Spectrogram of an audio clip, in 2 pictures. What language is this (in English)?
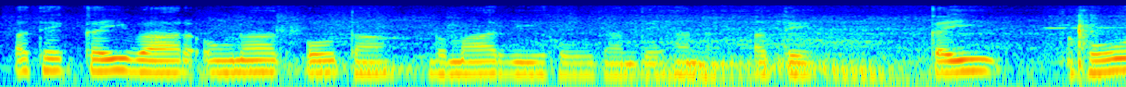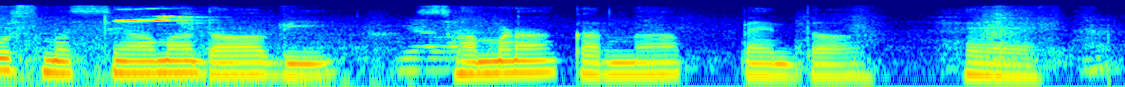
Punjabi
